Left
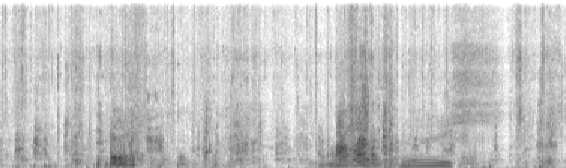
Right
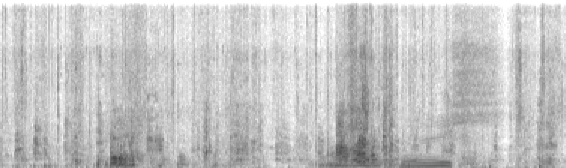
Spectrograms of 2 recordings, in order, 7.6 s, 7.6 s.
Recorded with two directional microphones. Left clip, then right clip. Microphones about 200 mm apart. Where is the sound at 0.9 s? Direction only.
Centre (ahead or behind).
